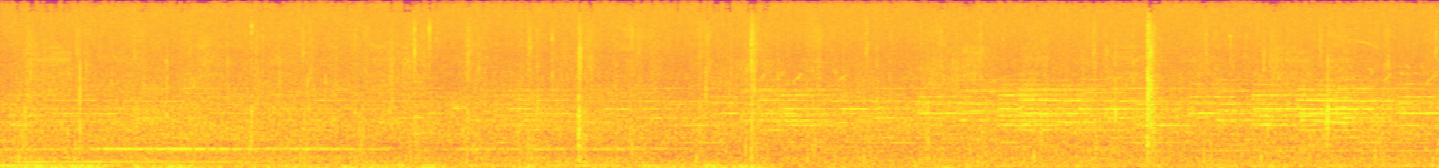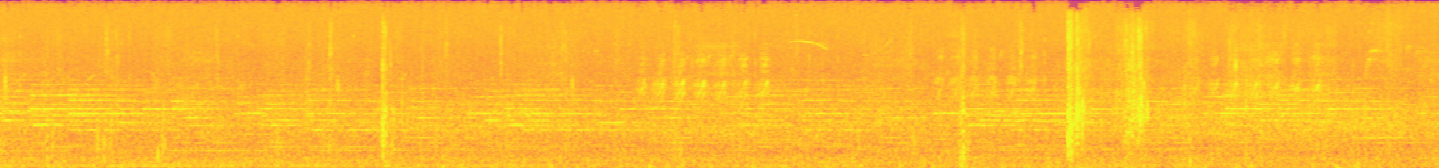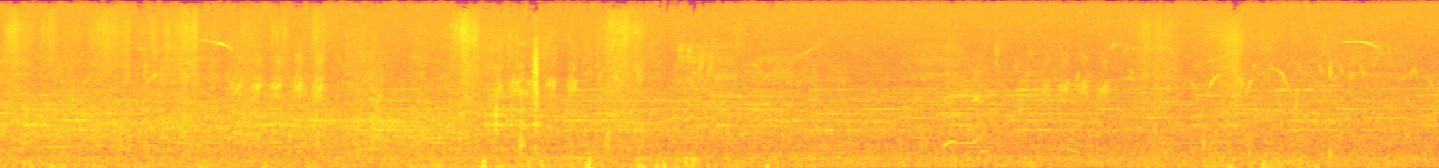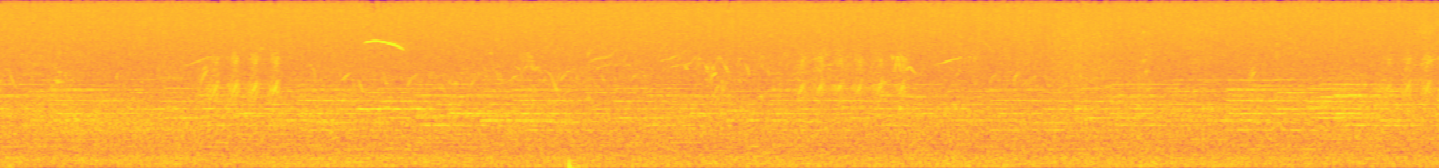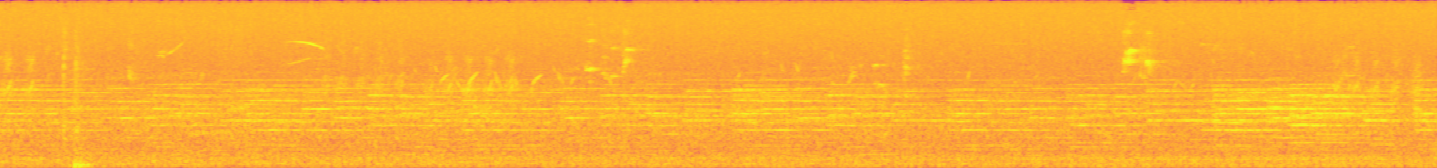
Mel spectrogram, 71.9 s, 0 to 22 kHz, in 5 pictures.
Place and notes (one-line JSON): {"title": "WLD: Calgary, Christ Church Bells", "date": "2011-07-17 10:00:00", "description": "World Listening Day, Christ Church, Calgary, Handbells, bells, soundscape", "latitude": "51.02", "longitude": "-114.07", "altitude": "1077", "timezone": "America/Edmonton"}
